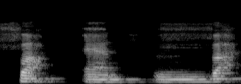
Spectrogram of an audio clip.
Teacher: We have the lower lip, right, raised toward the upper front teeth. Nó nâng lên chạm vào cái hàm răng cửa ở bên trên, right?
